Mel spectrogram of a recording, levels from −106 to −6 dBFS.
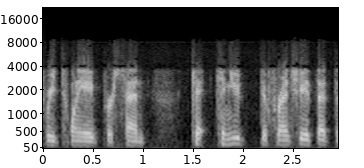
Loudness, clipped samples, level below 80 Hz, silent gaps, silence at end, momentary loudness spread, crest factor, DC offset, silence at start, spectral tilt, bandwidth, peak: -29 LUFS; under 0.1%; -76 dBFS; none; 0 s; 7 LU; 20 dB; under 0.1%; 0.05 s; -5 dB/octave; 8.6 kHz; -10 dBFS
